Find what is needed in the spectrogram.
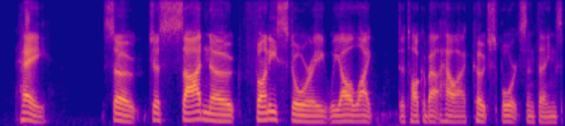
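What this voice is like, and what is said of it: Southern US Dillon accent. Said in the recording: “that's just the Dylan accent.”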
